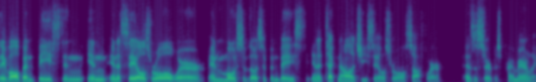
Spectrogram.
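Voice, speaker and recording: A man with a strong Wisconsin accent talks at a fairly quick pace with hardly any pauses, his fairly low voice monotone and flat, the sound dry and close with no echo. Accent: thick Wisconsin. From central Wisconsin. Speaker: software salesperson, former teacher. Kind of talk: interview, casual storytelling.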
